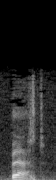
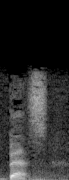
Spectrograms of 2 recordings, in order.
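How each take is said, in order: First: The final t sound is pronounced. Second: The final t sound is dropped.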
